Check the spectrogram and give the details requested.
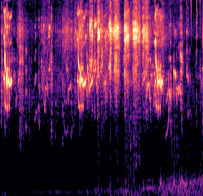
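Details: Caged budgerigars warbling in high, quick chirps and short squawks, with buzzy notes and light clicking.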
